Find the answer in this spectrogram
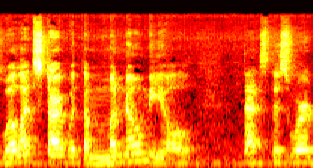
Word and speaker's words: monomial: Polynomials, well let's start with the monomial, that's this word right here, M-O-N-O-M-I-A-L, pronounced monomial, mono meaning one.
